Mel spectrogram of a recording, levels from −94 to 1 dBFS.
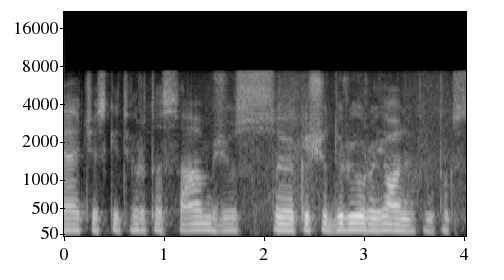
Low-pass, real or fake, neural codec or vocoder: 7.2 kHz; real; none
